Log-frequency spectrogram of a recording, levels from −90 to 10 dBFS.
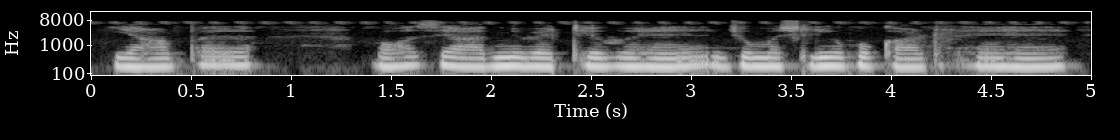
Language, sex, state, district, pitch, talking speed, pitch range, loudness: Hindi, female, Uttar Pradesh, Lalitpur, 180 Hz, 165 wpm, 175-190 Hz, -14 LUFS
